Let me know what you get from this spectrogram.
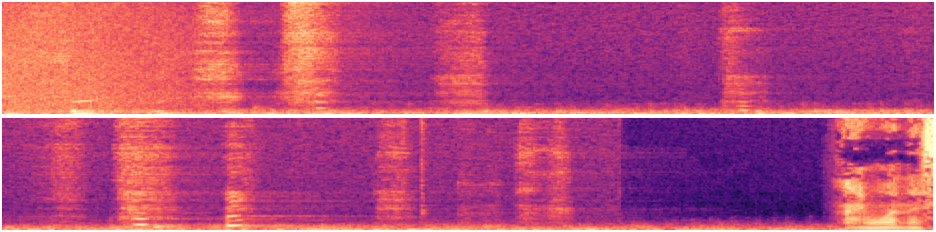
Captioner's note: beach ambience; sobbing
